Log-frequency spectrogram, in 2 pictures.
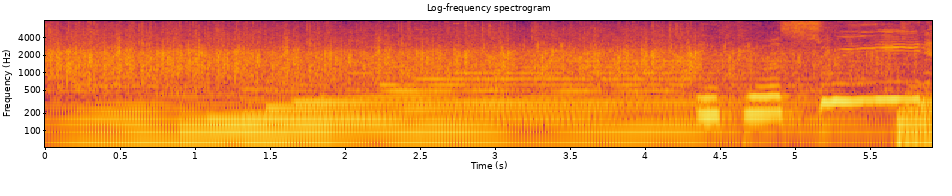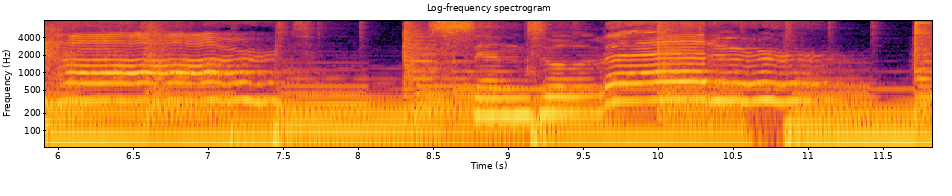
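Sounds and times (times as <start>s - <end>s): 
audience applause: 0.0s - 5.8s
instrumental music: 0.0s - 11.8s
speech: 4.4s - 6.8s, 8.8s - 10.0s.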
